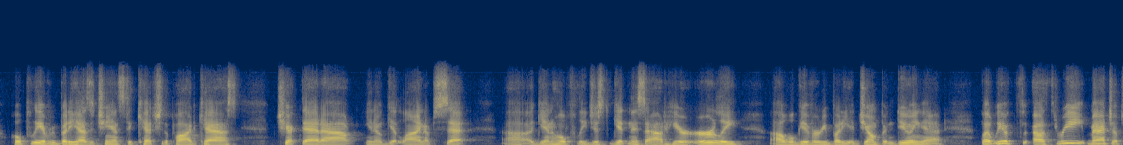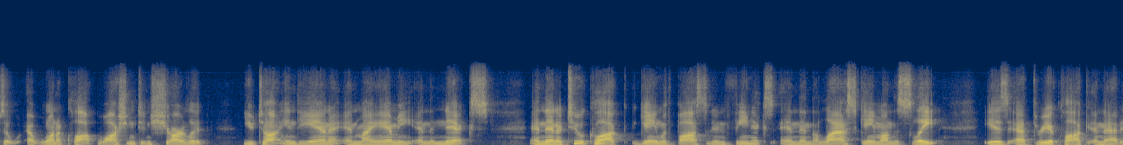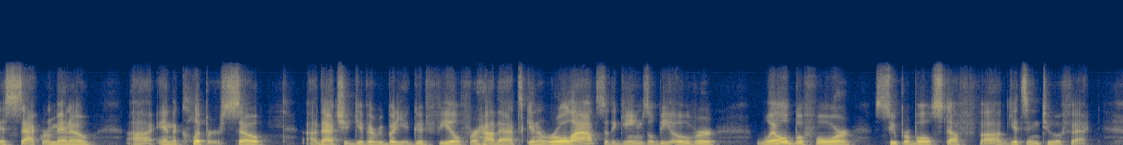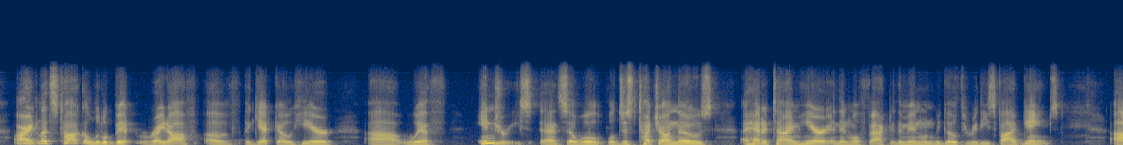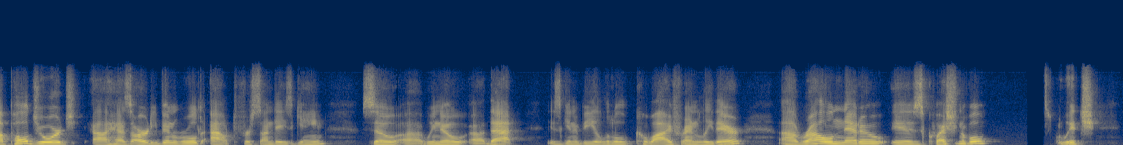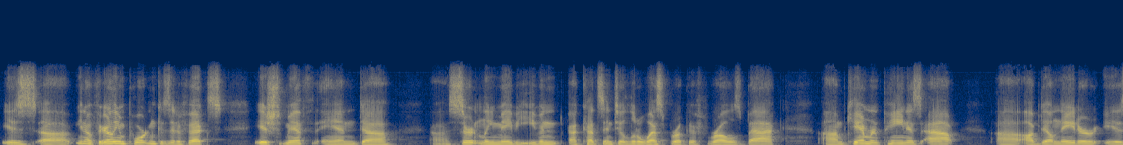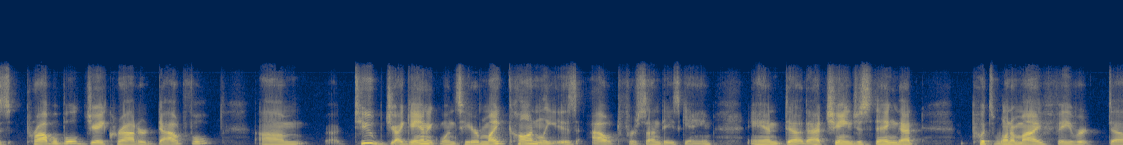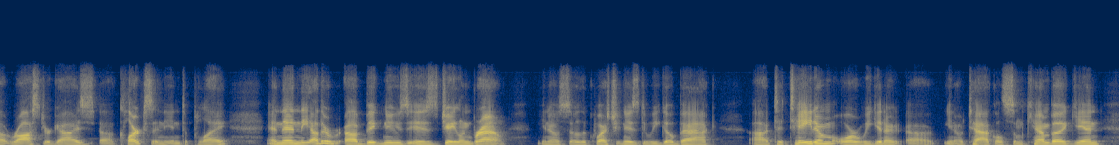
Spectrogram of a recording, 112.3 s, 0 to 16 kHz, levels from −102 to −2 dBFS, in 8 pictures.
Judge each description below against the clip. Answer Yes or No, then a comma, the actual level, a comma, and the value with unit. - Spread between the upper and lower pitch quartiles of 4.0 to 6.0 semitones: No, average, 3.1 semitones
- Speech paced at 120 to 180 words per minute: Yes, average, 155 wpm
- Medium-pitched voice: Yes, medium, 145 Hz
